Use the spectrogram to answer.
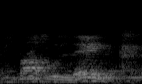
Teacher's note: I mean, the ba is going to have a little stress because it's the first B, but it's ba-bu-leng. So ba is the secondary stress, the primary stress is le.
